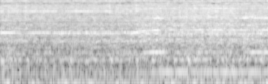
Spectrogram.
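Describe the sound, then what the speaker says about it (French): An electric mixer whirs at top speed beating eggs with sugar for a Christmas log, a loud, steady, dense motor drone filling the whole clip without any voices. "on va battre nos œufs avec le sucre au petit boulet jusqu'à complet refroidissement, donc à vitesse super rapide"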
